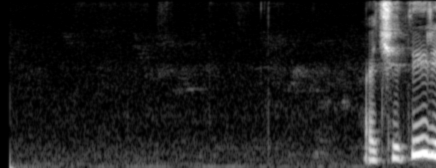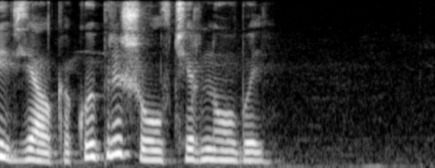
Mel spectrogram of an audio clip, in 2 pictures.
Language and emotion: Russian, neutral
